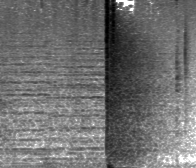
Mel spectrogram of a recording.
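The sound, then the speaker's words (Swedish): A single sharp pistol shot cracks out over a low steady background hum, loud, its echo trailing off over the following second. No one speaks. “Men skottet, som Anders påstår avlossades av misstag, är bara början”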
